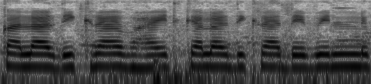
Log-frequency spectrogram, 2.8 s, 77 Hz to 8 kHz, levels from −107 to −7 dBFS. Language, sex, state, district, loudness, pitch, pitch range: Hindi, female, Bihar, Sitamarhi, -13 LUFS, 200 Hz, 195-200 Hz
